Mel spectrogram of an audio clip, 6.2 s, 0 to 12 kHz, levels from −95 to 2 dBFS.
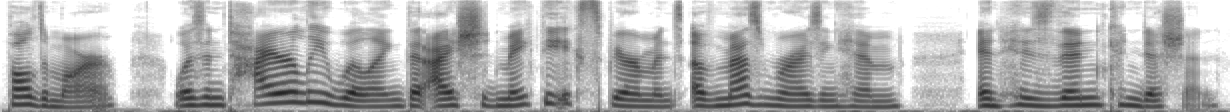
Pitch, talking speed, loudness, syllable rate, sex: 210 Hz, 165 wpm, -22 LUFS, 5.7 syllables/s, female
